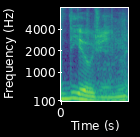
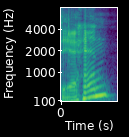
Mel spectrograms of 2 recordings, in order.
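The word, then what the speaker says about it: Deogen: It's actually pronounced Deohen. It is a Dutch word, and it translates to the eyes.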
